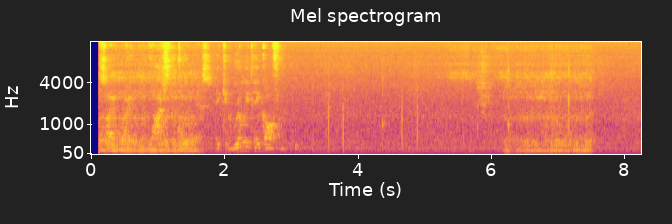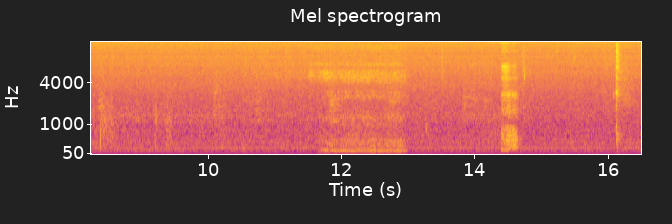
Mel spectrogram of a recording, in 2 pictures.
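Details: Female pet sleeping and apparently dreaming, twitching: soft, irregular snorting snores with brief quiet gaps and faint twitchy noises, sounding pig-like, louder earlier than captured; snoring, recorded November 2011.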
